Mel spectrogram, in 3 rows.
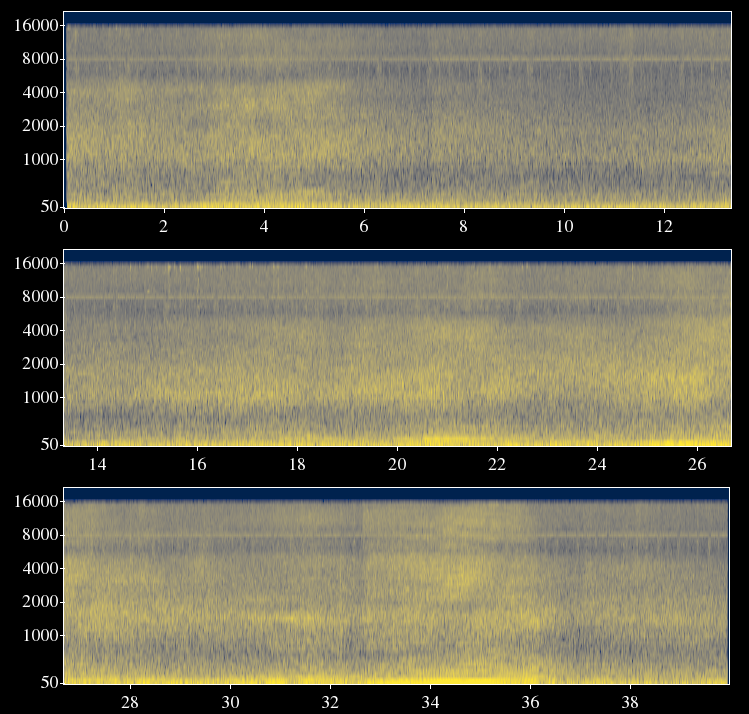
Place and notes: cologne, stadtgarten, soundmap Eingang Tor - cologne, stadtgarten, soundmap - eingang tor
stereofeldaufnahmen im september 07 mittags
project: klang raum garten/ sound in public spaces - in & outdoor nearfield recordings
stadtgarten park, eingang tor, 22 April 2008, 13:00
